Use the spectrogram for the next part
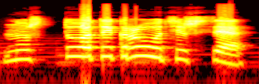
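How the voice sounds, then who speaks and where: A woman's voice: high-pitched, lively intonation, voice pushed up, heavily acted. A woman doing a sleepy little girl. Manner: sleepy, drawn-out, loud. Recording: dull lo-fi recording, faint guitar.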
